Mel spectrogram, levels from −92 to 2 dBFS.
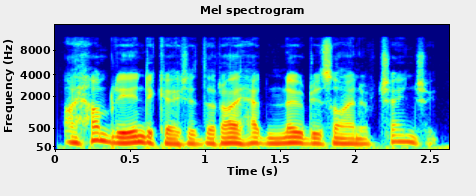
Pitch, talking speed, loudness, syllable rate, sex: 115 Hz, 230 wpm, -16 LUFS, 6.5 syllables/s, male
